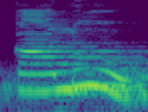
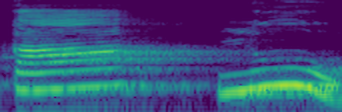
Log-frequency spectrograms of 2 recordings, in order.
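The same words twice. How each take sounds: First: Said in the usual way. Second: कालू with long drawn-out आ and ऊ; stretched vowels. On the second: Shown as a demonstration. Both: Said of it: "आ की मात्रा कैसे बोलनी है".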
